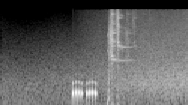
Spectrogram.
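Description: A short chime rings.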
